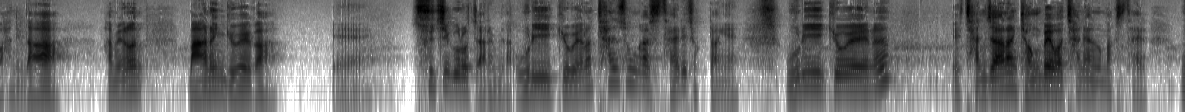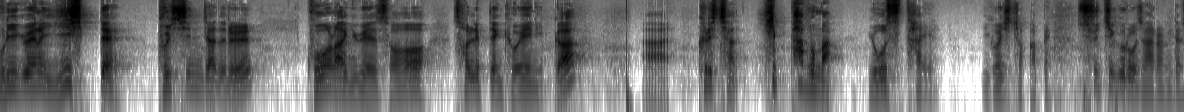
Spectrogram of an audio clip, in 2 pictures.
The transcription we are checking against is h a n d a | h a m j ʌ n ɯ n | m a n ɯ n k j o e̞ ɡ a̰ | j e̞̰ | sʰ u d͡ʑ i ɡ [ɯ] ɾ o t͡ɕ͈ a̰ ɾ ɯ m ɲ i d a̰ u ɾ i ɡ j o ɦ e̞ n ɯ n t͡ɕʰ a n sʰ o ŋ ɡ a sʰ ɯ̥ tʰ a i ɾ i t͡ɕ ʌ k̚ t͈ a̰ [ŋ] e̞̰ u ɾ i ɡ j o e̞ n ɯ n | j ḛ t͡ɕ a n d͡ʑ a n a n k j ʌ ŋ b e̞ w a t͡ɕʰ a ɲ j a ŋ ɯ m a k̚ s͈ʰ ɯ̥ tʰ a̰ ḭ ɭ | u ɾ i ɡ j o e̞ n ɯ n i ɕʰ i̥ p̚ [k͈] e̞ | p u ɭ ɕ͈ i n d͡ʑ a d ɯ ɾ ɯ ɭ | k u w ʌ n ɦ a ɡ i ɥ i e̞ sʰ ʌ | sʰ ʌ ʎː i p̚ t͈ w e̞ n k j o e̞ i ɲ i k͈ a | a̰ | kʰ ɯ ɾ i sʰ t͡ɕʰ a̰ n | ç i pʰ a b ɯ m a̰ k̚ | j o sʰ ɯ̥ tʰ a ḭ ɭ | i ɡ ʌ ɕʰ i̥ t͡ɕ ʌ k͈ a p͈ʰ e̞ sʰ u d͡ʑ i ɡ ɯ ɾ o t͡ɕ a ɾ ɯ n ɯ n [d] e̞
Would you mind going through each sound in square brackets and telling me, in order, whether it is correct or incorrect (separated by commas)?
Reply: correct, correct, incorrect, correct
